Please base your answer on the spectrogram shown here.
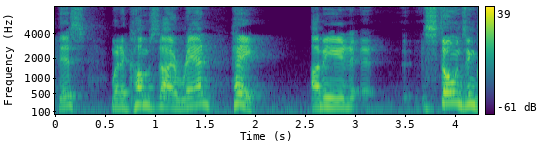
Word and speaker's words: Iran: the Iranian people but you're pronouncing our country's name wrong a country is named Iran not Iran please once and for all let's get this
